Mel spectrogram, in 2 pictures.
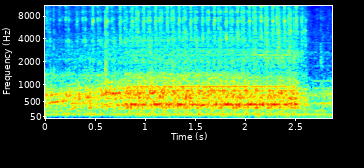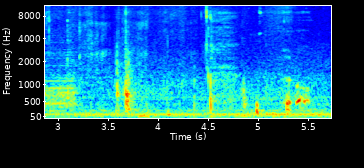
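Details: Singer Stylist 7258 110V sewing machine, after repair of feed regulation cam crank and reverse button: rapid, even needle clatter about four stitches a second, stopping with light clicks; normal stitching.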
